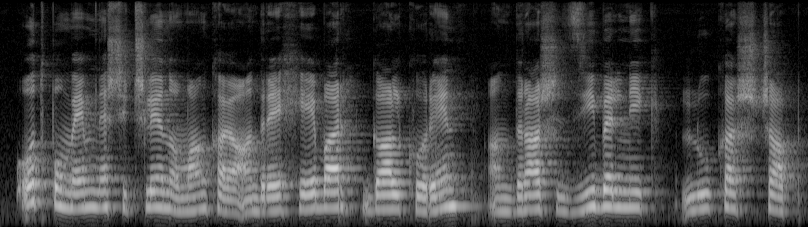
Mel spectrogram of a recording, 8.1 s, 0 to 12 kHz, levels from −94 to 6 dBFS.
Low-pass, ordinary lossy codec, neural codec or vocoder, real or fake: none; none; none; real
